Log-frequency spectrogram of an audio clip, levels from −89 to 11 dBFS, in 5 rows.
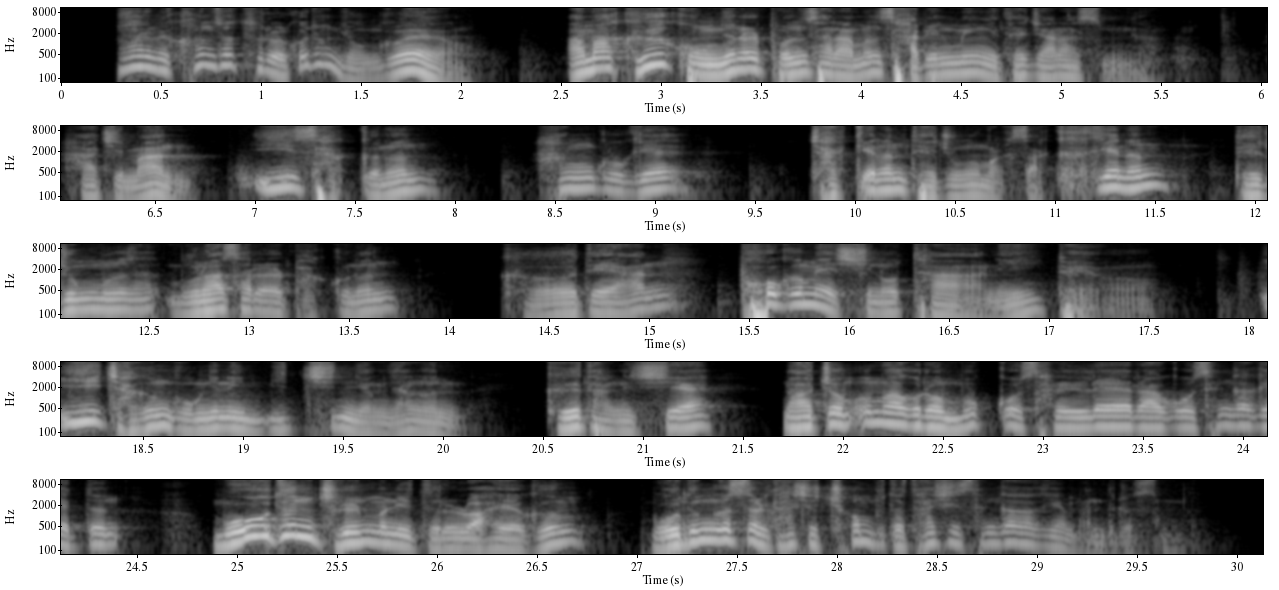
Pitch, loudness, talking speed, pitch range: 135 Hz, -23 LUFS, 285 characters per minute, 110-160 Hz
